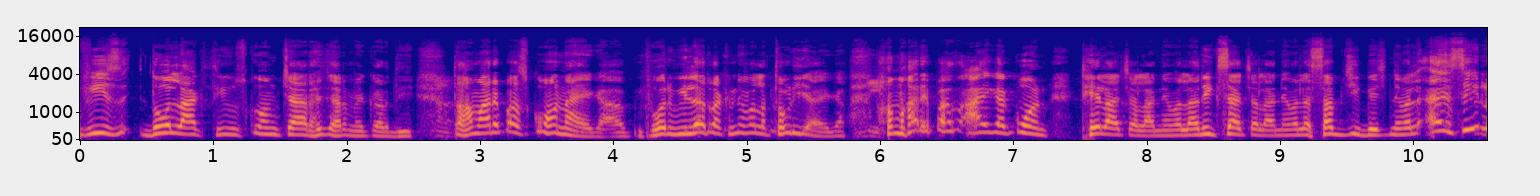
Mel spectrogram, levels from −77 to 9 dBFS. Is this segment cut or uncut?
uncut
